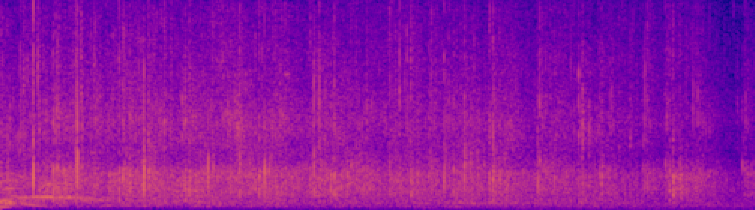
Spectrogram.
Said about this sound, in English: Let's give him a hand this morning.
